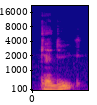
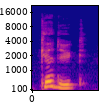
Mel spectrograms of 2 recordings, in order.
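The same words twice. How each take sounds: First: Softly rising query; quiet, uncertain repeat; puzzled question. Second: High, falling, punched reply; firm final verdict on one word; emphatic confirmation. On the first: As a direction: echo it as a question. Listener queries the legal term. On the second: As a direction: pronounce it with relish. Notary confirms the term emphatically. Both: A narrator's reading.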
